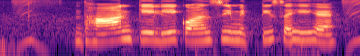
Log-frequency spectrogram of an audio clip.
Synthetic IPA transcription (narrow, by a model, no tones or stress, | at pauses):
d̪ʱaːnkeliekɔːnsimɪʈːisɐɦiɦɛː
